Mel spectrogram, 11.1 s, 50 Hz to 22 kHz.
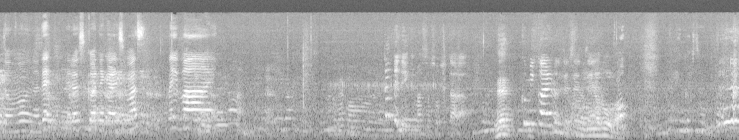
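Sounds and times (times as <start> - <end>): young girl speaking: 0.0 - 3.6.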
